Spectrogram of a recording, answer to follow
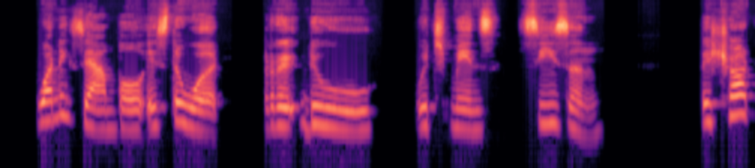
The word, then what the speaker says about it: ฤดู: So the word ฤดู has two syllables. The first syllable is made up of the letter รึ It is high tone because it acts like a low-class consonant with a dead syllable ending and a short vowel.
